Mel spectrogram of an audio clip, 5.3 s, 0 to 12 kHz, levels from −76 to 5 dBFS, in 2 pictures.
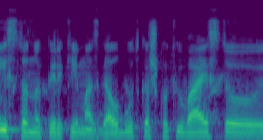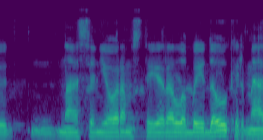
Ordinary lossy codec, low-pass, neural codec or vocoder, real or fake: Opus, 24 kbps; 7.2 kHz; none; real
